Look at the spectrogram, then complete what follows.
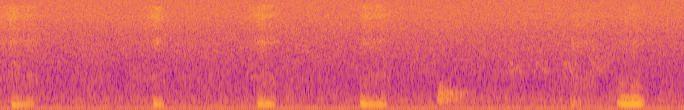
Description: Gandalf the Great Cat takes a nap on my legs as I wake up. I think he has the sweetest quiet snoring sound!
